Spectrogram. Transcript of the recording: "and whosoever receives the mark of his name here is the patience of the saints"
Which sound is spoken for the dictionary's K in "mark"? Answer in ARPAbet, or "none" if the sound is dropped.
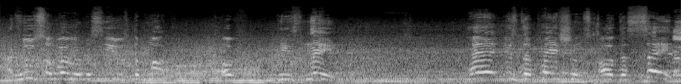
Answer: none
